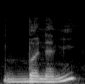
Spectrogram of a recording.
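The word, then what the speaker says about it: bon ami: this adjective okay and then you pronounce it bonami when you make this link second example un bam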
